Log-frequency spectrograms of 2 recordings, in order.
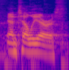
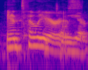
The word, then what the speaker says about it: Antelieris: Antelieris. Antelieris.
